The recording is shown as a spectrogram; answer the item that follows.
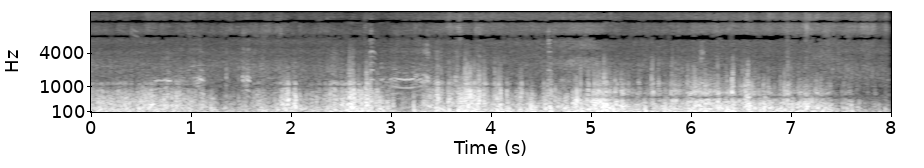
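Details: Geese fighting at a park give harsh honks, mostly buried in heavy low rumbling noise. A few brief tonal honks stand out midway, and a steadier nasal tone runs through the later part.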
